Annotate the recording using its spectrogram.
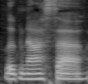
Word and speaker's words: Lughnasadh: And if you want to learn more about it, you can look up Lugnasa, which is spelled Lughnasadh.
